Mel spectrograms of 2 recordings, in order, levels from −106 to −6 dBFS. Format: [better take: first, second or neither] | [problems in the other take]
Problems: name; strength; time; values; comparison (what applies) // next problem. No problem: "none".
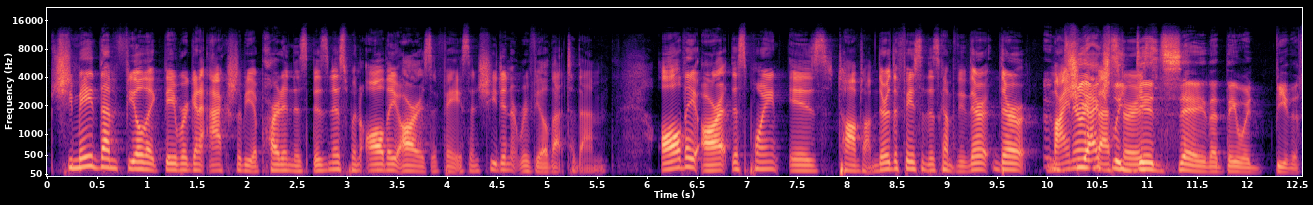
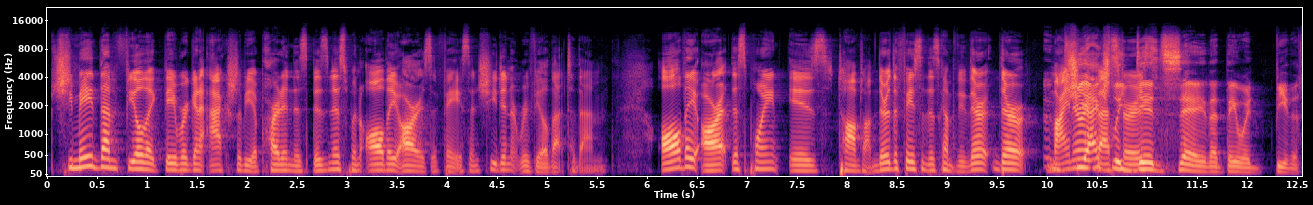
neither | none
